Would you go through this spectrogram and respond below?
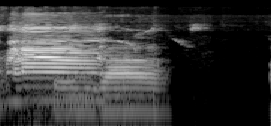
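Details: Breeding-stock sheep kept in a pen in Kampung Tanjungjaya, Desa Tanjung, Cipunagara, Subang: one loud, rich, nasal bleat lasting about a second and tailing off slightly, then quiet before another call begins.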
